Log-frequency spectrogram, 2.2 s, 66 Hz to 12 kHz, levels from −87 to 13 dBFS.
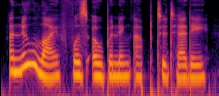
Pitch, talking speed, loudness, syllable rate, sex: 215 Hz, 220 wpm, -15 LUFS, 5.9 syllables/s, female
